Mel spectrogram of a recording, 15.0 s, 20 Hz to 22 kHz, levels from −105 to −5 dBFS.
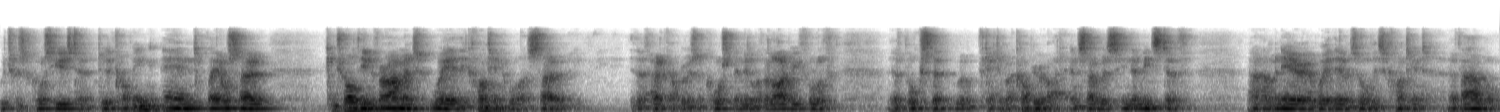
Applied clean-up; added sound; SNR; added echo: none; none; none; reverberation time 0.6 s.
